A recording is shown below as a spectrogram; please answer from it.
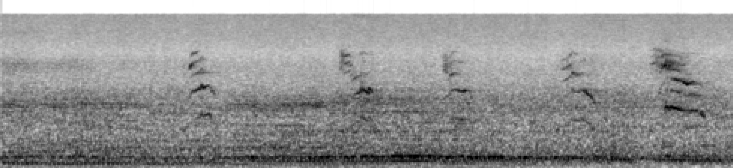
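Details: Rescue cat meowing in thin, high-pitched cries, five brief squeaky calls spaced roughly a second apart against a constant low hum.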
